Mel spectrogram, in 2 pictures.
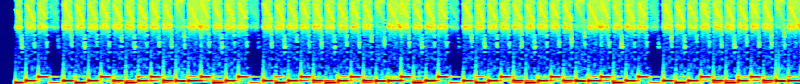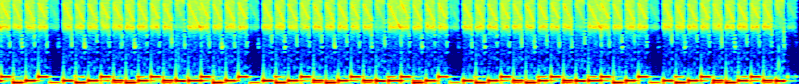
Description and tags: Made on a Waldorf Q rack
